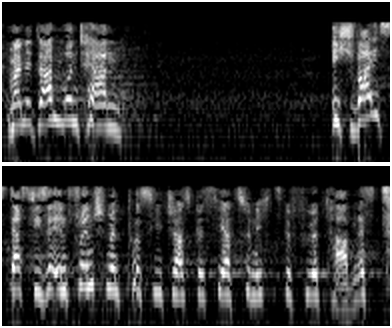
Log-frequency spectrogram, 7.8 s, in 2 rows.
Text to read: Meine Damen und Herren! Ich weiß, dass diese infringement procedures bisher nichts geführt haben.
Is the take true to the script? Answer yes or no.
no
